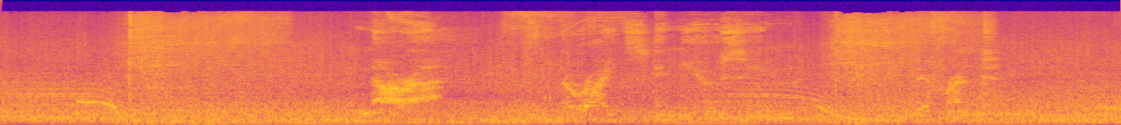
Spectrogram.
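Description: Whooshing sweeps rise and fall as a ship speeds through a tunnel.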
